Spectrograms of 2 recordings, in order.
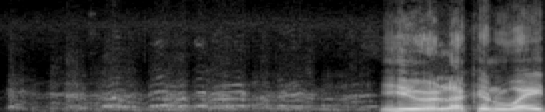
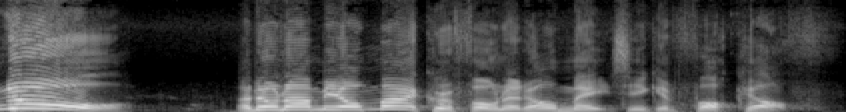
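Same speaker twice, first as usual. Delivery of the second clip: high, loud mock-indignant yell; retold shouted refusal; 5 semitones higher, 6 dB louder than usual. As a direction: shout the refusal, hammed-up Northern English. Retells his shouted refusal.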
